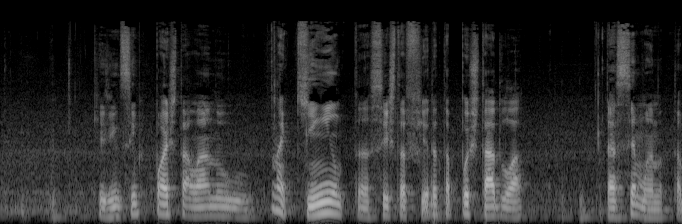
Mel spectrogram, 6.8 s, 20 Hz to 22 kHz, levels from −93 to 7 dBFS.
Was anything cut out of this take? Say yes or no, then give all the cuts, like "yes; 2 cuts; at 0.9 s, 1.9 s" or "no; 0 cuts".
yes; 1 cut; at 2.6 s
